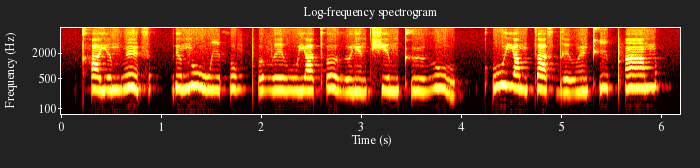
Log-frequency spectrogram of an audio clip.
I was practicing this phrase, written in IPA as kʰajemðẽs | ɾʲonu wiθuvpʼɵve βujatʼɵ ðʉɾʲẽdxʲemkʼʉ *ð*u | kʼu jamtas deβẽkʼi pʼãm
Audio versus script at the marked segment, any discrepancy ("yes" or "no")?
no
